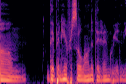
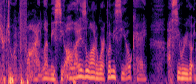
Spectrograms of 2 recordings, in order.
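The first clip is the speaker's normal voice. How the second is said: acted, endlessly optimistic cheery upbeat tone, pitched up; 6 semitones higher than usual. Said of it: "this infinite optimism".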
